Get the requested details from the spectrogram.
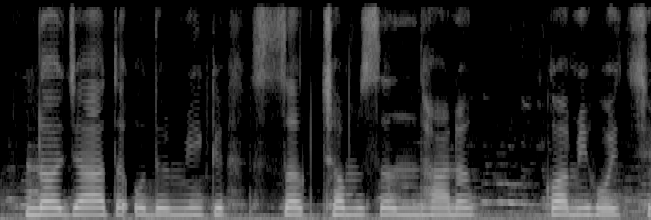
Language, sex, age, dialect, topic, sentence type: Maithili, female, 18-24, Eastern / Thethi, banking, statement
